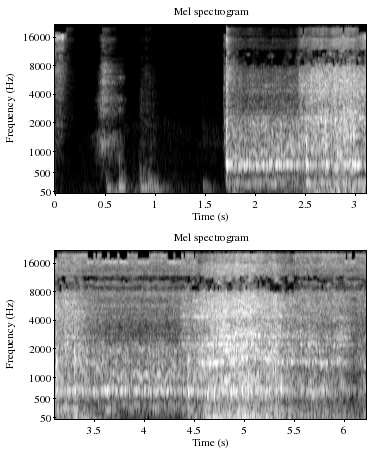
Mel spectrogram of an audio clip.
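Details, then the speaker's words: Boat engine with a JB Welded cracked block and cooling jacket, first start-up after reinstalling with an unprimed fuel system and ether on hand: after a quiet spell it bursts into rough, loud churning with uneven pops and never settles into idle. It is backfiring without starting, and the wiring later burned. "that your fuel no I don't think so is it just backfire let's see if we crank it"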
